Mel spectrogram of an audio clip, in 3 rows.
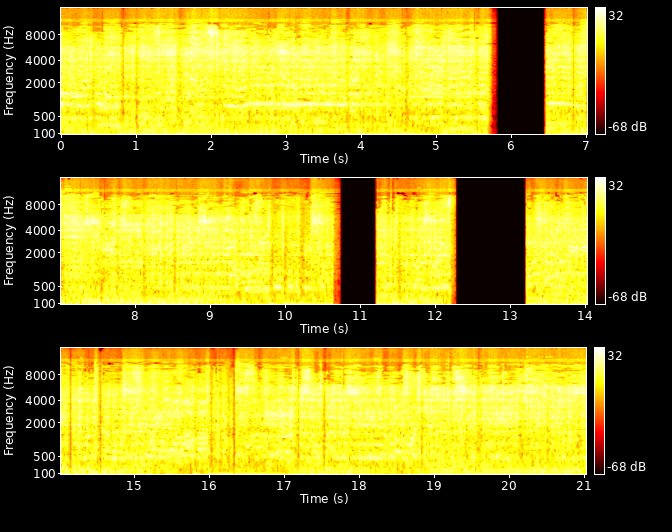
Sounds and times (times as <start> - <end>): Rock music: 0.0 - 5.8, 6.4 - 12.3, 13.2 - 21.0.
